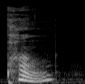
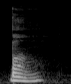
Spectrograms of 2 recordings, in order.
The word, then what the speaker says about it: peng: However, the Chinese word for this, peng, sometimes pronounced bang, doesn't mean to ward something off at all.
